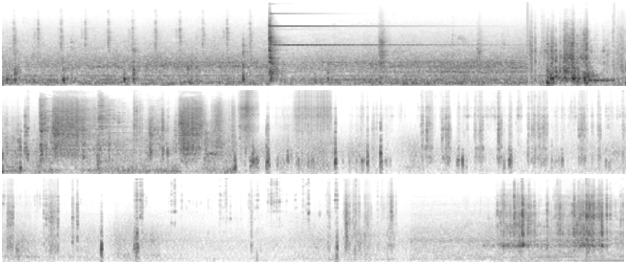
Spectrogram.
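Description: Emerson toaster oven's timer bell dinging once about three seconds in, a sharp ring that fades over a couple of seconds, over a steady hum. Then many small clicks and rattles of powder-coated lead bullets knocking together as they are handled and put into a plastic tub.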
